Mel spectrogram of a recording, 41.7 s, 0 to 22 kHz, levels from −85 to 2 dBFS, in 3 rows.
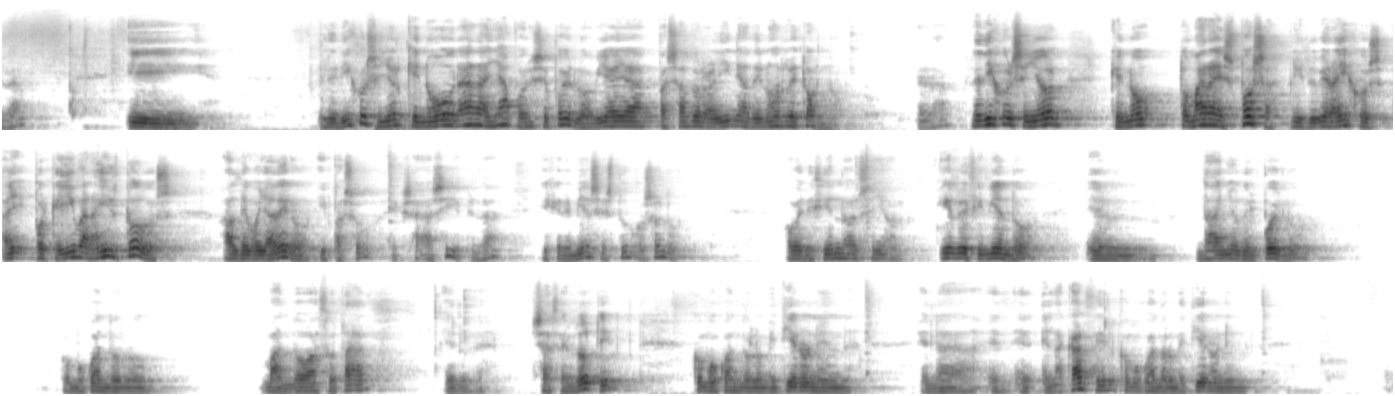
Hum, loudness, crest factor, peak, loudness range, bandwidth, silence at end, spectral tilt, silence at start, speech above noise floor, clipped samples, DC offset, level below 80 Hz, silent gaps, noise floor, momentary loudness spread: none; -25 LUFS; 24 dB; -2 dBFS; 10 LU; 13.5 kHz; 1.4 s; -6.5 dB/octave; 0 s; 52 dB; under 0.1%; under 0.1%; -66 dBFS; 27.68-27.77 s, 27.90-28.17 s, 30.16-30.22 s, 30.36-30.40 s; -77 dBFS; 20 LU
